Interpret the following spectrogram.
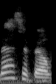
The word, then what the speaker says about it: Mehitabel: And Metabel, which is spelled Mehitabel.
